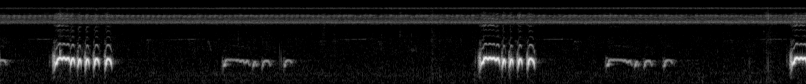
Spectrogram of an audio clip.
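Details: Indonesian local male zebra dove, calling a female as a lure: two full phrases over four seconds apart of a long coo and a fast pulsed trill, soft wavering coos between them, and a third phrase beginning at the end.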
